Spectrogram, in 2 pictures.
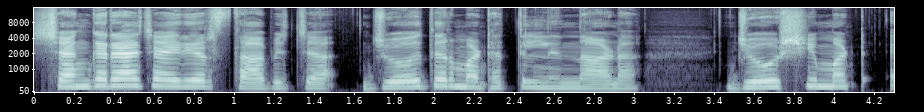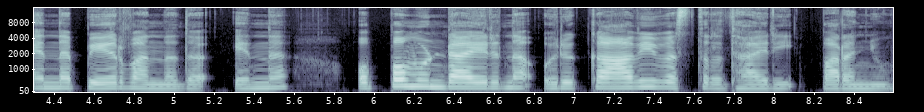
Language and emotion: Malayalam, neutral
